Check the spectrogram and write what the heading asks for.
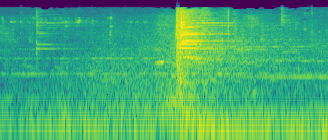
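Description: TV drama soundtrack: a low rumble builds, then a loud burst of noise comes about halfway through.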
